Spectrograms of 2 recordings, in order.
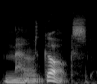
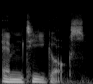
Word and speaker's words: Mt. Gox: So he stuck with that, and that has since come to be known as Mt. Gox. Now, apparently, you're supposed to pronounce it MT Gox, but no one ever does.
